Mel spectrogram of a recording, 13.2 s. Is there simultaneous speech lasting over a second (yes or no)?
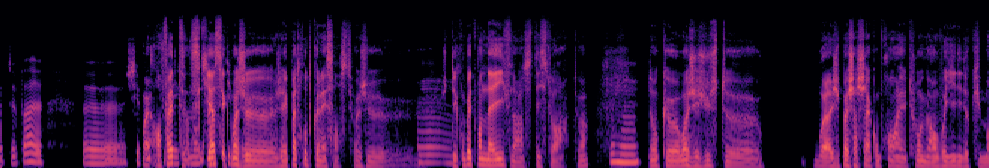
yes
